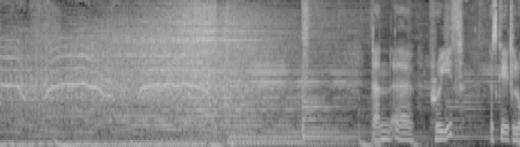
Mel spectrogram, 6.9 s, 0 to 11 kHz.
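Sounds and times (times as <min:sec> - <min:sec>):
wailing scream: 0:00.0 - 0:04.1
speech: 0:05.0 - 0:06.9.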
